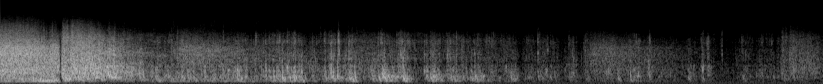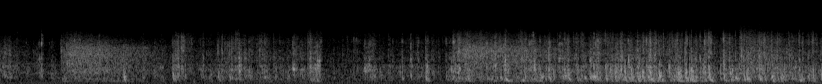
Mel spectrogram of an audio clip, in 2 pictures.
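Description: Horses' hooves clatter on a stony trail.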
